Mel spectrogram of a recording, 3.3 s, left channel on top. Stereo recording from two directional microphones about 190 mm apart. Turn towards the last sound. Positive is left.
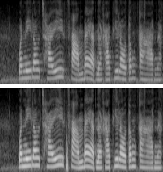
turn(degrees=-45)  # may be behind; listen again after turning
